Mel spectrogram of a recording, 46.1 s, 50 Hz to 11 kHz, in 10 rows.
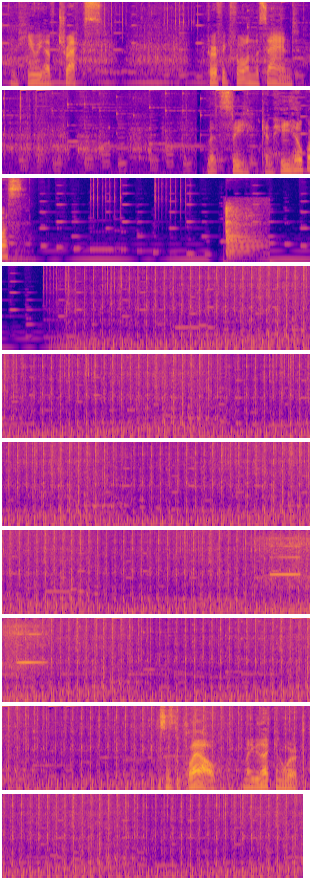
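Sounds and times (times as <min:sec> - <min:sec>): bulldozer diesel engine chugging: 0:00.0 - 0:10.2, 0:14.5 - 0:46.0
short high beeps: 0:31.5 - 0:33.1.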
